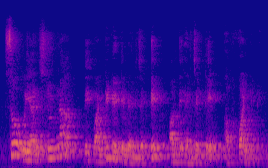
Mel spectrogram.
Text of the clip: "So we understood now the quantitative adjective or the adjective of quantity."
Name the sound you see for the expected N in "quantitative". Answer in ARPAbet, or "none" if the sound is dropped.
L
